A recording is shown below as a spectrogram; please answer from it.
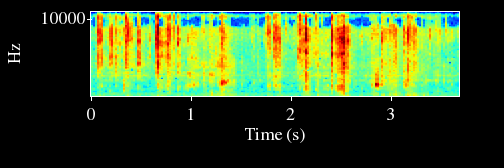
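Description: A palm-sized solid blue bar of soap is held in the hand and scraped and carved with a metal utility-knife blade, shavings falling off. Quiet, irregular dry scratches and crisp crunchy scrapes come in quick bursts, with bright, hissy edges and short decays.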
